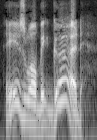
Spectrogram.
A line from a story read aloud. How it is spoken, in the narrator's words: cried Neb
